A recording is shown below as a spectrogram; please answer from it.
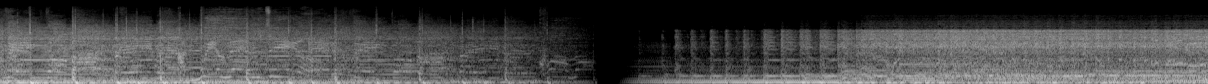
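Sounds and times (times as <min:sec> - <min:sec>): heavy rock music: 0:00.0 - 0:12.0.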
